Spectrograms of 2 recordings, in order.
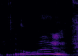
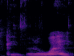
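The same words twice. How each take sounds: First: High-pitched mock warning, softer; a silly high echo of keep it away; squeaky high repeat. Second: Said in the usual way. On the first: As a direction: pitch it way up and pull back the volume.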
